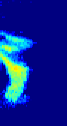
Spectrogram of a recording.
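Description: A soft, breathy exhalation during a slow yoga breathing exercise, close and brief, fading out into silence.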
